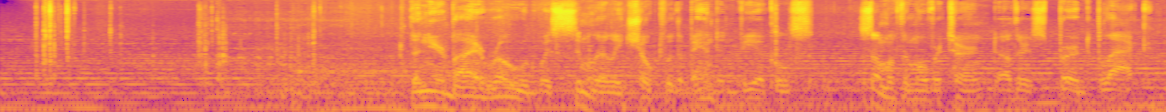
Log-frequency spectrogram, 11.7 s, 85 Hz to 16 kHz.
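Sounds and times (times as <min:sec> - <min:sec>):
sharp mechanical clicks and rattles: 0:00.3 - 0:04.1
large SUV engine idling in a field: 0:00.8 - 0:10.4
speech: 0:04.1 - 0:11.6.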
